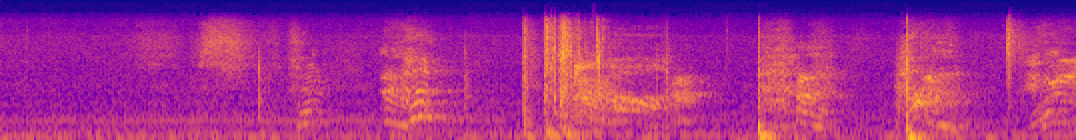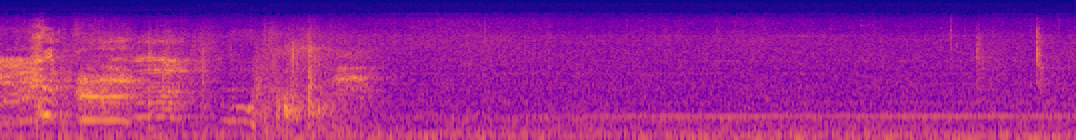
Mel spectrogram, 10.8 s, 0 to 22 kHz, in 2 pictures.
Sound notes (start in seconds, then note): 2.9 bone cracking; 3.8 fighters grunting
